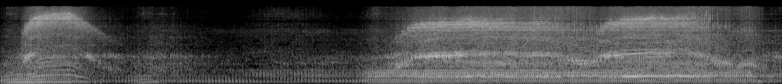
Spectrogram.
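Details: Troy-Bilt four-stroke weed eater after clutch repair and reassembly, cold on half choke after priming; buzzes at idle, then revs up cleanly twice and drops back smoothly; runs and responds to throttle normally.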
